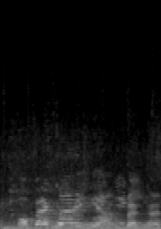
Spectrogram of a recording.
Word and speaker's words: Malbequeria: how do you say the word Malbequeria? Malbequeria. Like a cafeteria.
